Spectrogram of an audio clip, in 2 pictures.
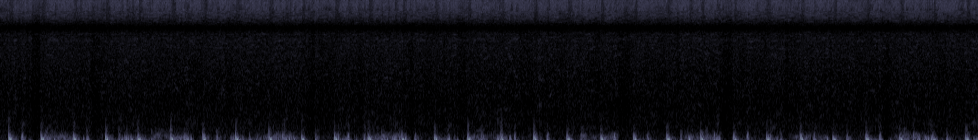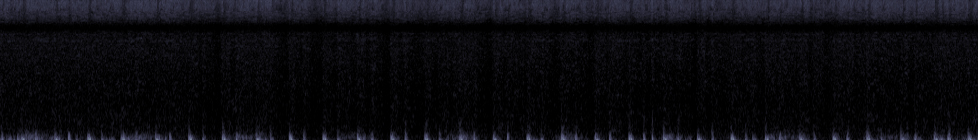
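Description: Strong, regular low thumping heartbeat, each beat a deep, forceful thud, consistent with a pounding heart.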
